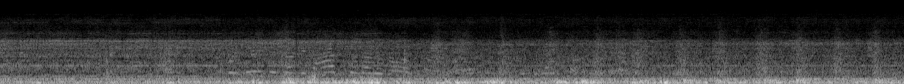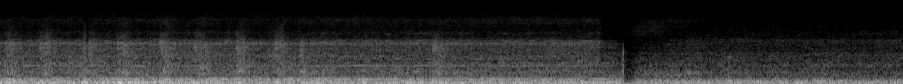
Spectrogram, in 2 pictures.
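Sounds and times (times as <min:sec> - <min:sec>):
locomotive noises: 0:00.0 - 0:18.0.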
